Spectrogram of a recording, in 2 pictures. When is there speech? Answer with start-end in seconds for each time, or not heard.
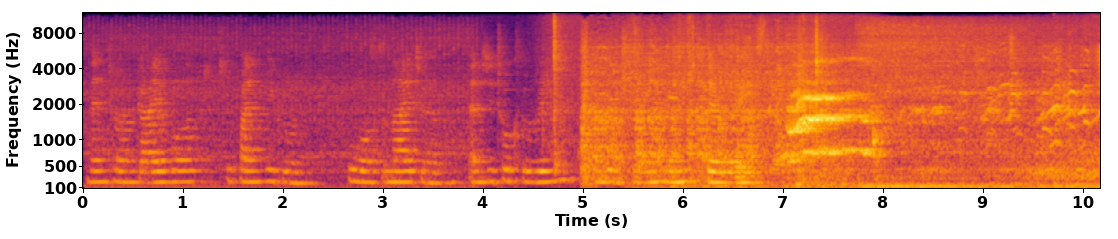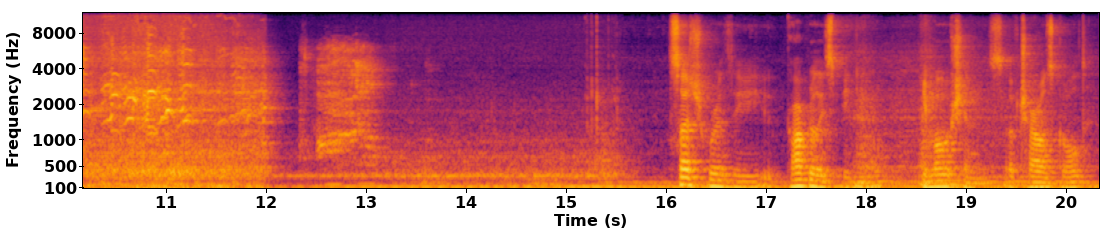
0.0-6.8, 16.1-20.2.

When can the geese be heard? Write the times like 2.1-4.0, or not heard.
5.6-13.7.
